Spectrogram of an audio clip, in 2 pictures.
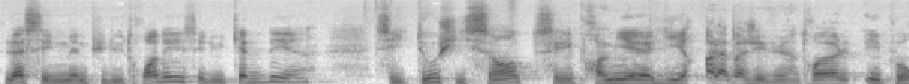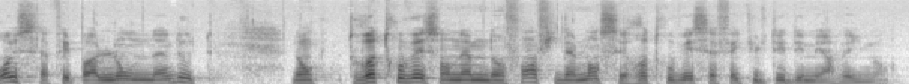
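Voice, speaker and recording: A man talking as an interview guest about wonder and kindness, his voice warm and soft-edged rather than bright. He sits at an ordinary middle pitch and muses reflectively. He builds his points out of small everyday anecdotes and keeps tagging his phrases as he goes. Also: moderate pace. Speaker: guest, alchemist and author. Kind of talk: reflective philosophical talk.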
